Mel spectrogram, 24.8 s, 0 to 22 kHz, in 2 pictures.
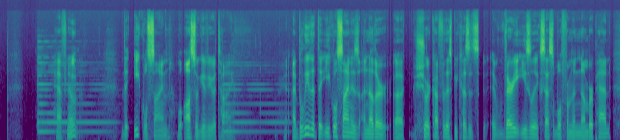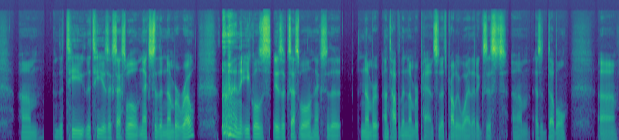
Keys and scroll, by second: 0.0 BackSpace, 1.8 6, 3.4 =, 5.3 4, 22.8 Left, 24.0 Left.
